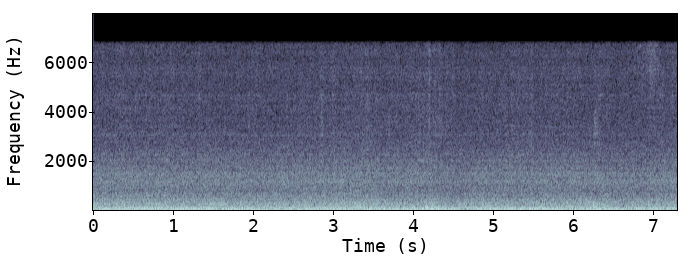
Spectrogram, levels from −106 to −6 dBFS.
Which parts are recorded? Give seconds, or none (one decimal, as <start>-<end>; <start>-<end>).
0.0-3.3; 6.1-7.3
